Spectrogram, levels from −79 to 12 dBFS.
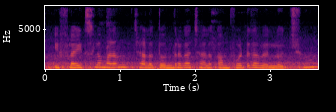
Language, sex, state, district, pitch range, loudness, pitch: Telugu, female, Andhra Pradesh, Visakhapatnam, 225-255 Hz, -21 LUFS, 245 Hz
